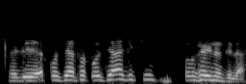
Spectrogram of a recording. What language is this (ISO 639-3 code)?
ori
